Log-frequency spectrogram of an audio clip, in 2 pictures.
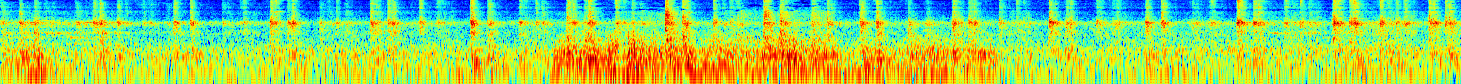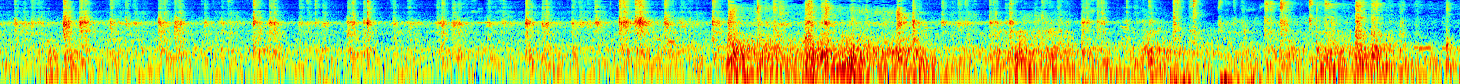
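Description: Passenger train running at speed, heard from inside a coach by an open window: a steady rumble with fast, dense wheel clatter over the rails, swelling louder twice.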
